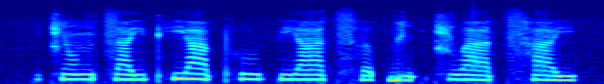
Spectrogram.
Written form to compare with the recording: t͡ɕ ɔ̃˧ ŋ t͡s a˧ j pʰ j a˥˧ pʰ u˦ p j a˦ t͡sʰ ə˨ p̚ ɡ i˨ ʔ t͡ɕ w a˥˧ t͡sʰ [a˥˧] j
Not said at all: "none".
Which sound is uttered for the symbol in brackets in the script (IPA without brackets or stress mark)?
a˥˧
